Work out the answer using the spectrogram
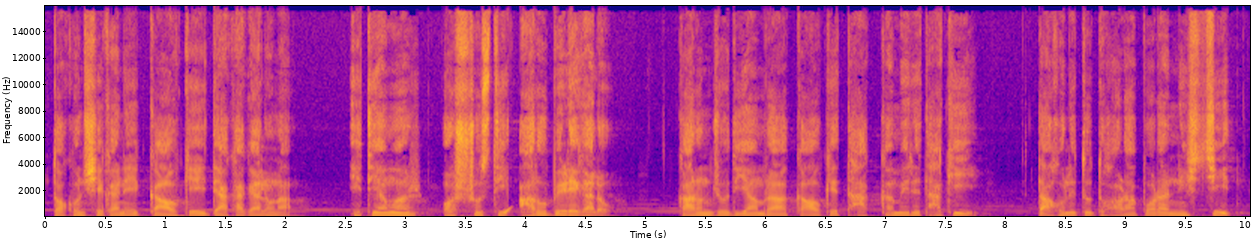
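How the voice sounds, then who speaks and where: A man's voice: medium pitch, darkish tone. A man reading a scripted first-person horror story as its narrator. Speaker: story reader. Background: background music.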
